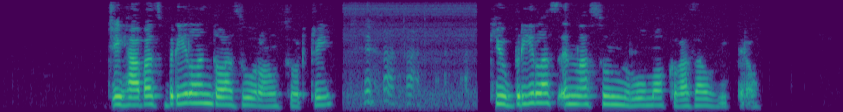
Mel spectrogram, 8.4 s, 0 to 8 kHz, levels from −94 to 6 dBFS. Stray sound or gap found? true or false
true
